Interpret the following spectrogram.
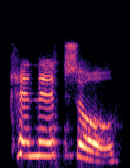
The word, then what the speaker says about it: Knischel: I have been saying your name wrong for a while then. I'm so sorry. Say again. Initial? I'm good. Initial.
